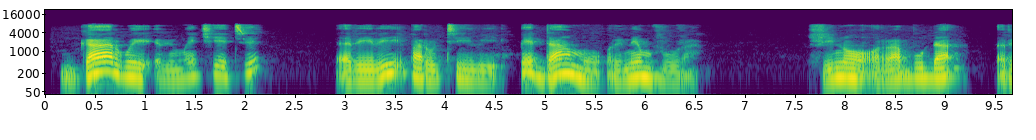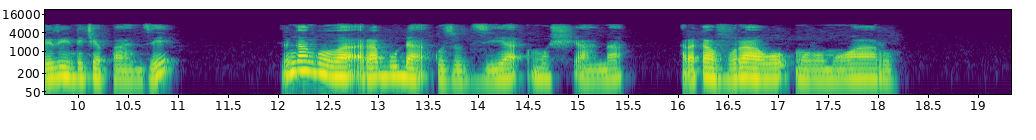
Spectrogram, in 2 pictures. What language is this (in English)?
Shona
